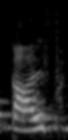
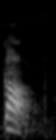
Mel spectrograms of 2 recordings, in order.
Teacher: अब काफ में भी हम लोग एल को प्रोनाउंस नहीं करते हैं, हम कभी भी उसको काल्फ नहीं कहते, हम क्या कहते हैं, काफ। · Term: एल साइलेंट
